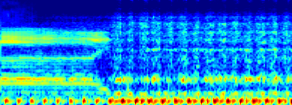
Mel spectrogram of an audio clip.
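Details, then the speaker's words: Engine after replacing a bearing that had caused a knocking clatter: even, steady idle with no tapping or knocking, the knock is gone and it runs smoothly. "wala na yung tak taktak"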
